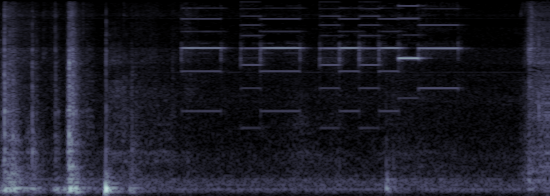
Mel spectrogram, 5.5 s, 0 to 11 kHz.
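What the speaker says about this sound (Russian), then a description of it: "Вот такая музыка, когда мы ставим аккумулятор на дозарядку." A charger for a TPCELL 18V 8Ah battery built on 21700 cells plays a short electronic beeping melody as the battery is set on charge, preceded by clicks and handling thumps, close and clear.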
